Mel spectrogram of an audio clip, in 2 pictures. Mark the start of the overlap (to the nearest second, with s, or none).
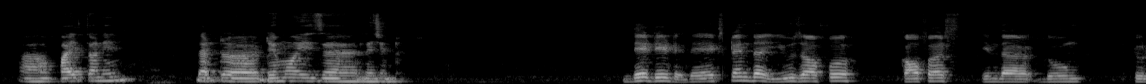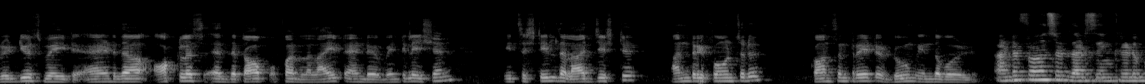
none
